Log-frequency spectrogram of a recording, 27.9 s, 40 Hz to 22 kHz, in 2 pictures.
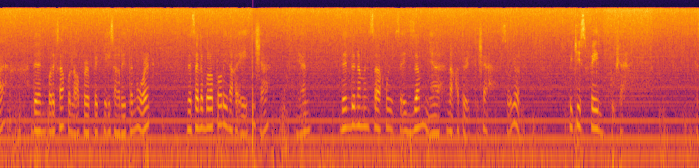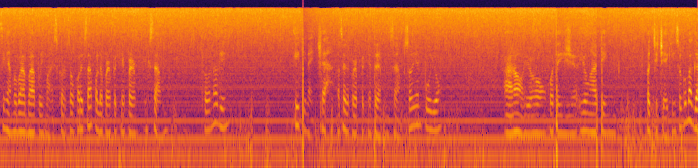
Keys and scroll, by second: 0.0 Right, 1.1 2, 1.4 5, 1.9 Right, 4.3-5.2 typing, 5.6 Right, 8.9-9.8 typing, 9.9 Right, 11.2 Left, 11.6 Right, 13.8 Left, 15.4-16.3 typing, 17.5 Left, 18.0 Right, 20.6 Left, 22.0 Right, 27.1 Left.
